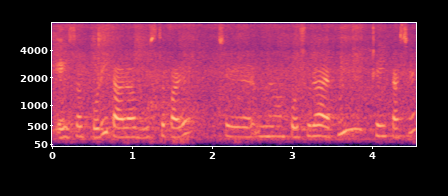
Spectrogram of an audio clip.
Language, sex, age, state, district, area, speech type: Bengali, female, 18-30, West Bengal, Purba Bardhaman, rural, spontaneous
